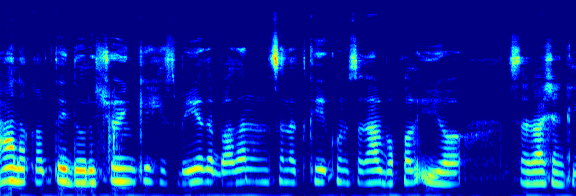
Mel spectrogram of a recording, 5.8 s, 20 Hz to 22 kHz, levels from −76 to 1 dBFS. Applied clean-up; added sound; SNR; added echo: none; none; none; none.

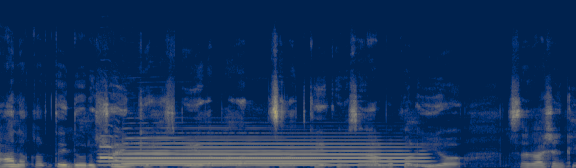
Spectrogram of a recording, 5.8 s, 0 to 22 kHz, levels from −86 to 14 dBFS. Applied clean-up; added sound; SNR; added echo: none; Trumpet + Wind instrument, woodwind instrument; -2 dB; none.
